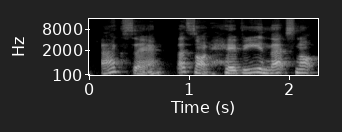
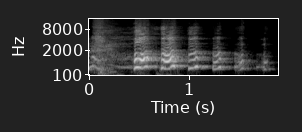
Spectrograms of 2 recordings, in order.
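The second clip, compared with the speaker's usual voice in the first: loud, high peals of laughter; real laughing fit; 8 dB louder than usual. Real, not acted. Reader unable to go on, loud high laughter.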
